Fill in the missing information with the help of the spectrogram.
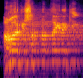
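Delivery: high, loud hurt protest; indignant child's cry. Acted. Hussain demanding respect from the prophet, indignant and loud.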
